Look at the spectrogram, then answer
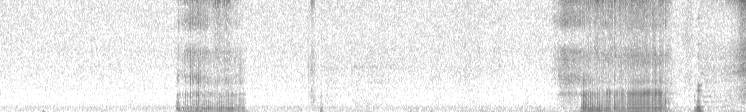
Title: snoring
